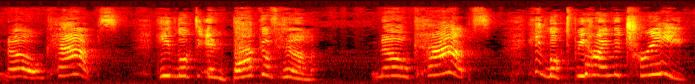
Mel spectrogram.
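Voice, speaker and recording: A woman reads a picture book aloud for young children. Her voice is high and very lively in pitch, and she takes her time. She places her emphasis dramatically and expressively. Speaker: storytime reader. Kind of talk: animated children's read-aloud narration.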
